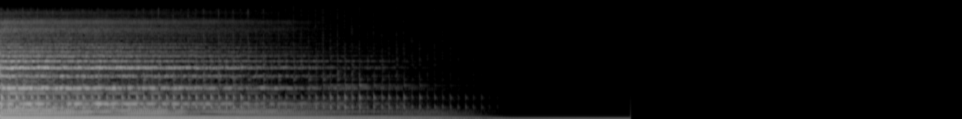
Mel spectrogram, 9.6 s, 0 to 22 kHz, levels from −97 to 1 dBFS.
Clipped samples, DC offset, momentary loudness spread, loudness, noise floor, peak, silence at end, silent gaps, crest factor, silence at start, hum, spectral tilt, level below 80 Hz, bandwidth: under 0.1%; under 0.1%; 24 LU; -37 LUFS; under -90 dBFS; -20 dBFS; 5.25 s; none; 22 dB; 0 s; none; -4.5 dB/octave; -48 dBFS; 16 kHz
